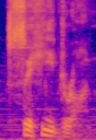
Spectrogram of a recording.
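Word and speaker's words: Sihedron: It it it's spelled it's spelled s i h e d r o n sahedron.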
